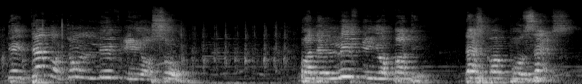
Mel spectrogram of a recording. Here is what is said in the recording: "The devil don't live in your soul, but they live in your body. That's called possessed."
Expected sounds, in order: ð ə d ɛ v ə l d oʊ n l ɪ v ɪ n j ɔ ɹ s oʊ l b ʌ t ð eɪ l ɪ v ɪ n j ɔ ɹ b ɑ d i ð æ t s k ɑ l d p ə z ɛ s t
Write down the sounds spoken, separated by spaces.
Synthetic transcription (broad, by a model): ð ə d ɛ v ə l d oʊ n l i v ɪ n j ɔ s oʊ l b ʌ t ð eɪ l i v ɪ n j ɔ b ɑ d i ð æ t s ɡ ɑ d p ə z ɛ s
